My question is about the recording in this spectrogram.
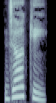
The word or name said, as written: ಝಗ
